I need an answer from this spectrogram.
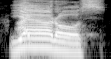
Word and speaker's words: gyro: Do you have gyros pronounced as hero? Heroes? How do you say it with someone? Yoros.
